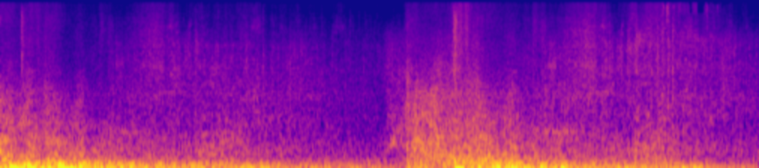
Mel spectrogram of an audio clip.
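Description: The Incendio fire spell in the video game Hogwarts Legacy roars as a sustained fiery blast, with a dense rumbling whoosh that swells at the start and surges again midway.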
